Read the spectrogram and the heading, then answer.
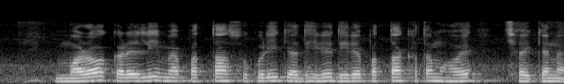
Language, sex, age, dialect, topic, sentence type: Maithili, male, 18-24, Angika, agriculture, question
